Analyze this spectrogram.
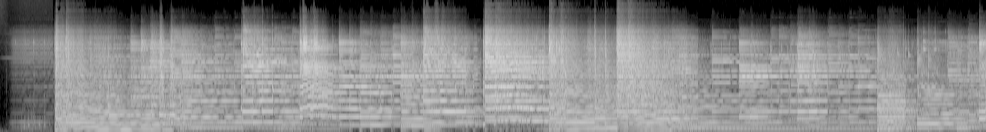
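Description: An echoey, effects-laden guitar plays a slow, country-tinged three-chord progression, strummed chords ringing out loud with a shimmering, ethereal wash and no voices.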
